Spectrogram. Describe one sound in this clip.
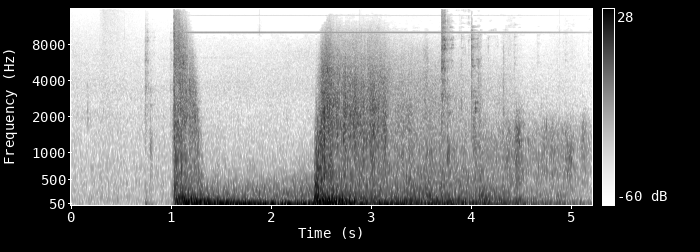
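A grenade explodes with a loud, deep blast.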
